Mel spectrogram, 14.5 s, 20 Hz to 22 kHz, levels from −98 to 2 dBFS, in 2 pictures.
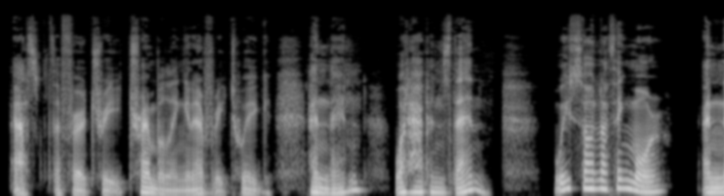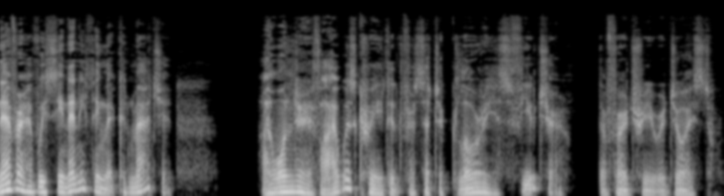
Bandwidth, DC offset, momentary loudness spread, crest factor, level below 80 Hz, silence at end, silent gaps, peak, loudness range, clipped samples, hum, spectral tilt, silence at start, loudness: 15 kHz; under 0.1%; 13 LU; 20 dB; -38 dBFS; 0.1 s; 4.96-5.01 s, 5.42-5.52 s, 6.74-6.97 s, 9.44-9.81 s, 13.00-13.22 s; -4 dBFS; 5 LU; under 0.1%; none; -6 dB/octave; 0.15 s; -23 LUFS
